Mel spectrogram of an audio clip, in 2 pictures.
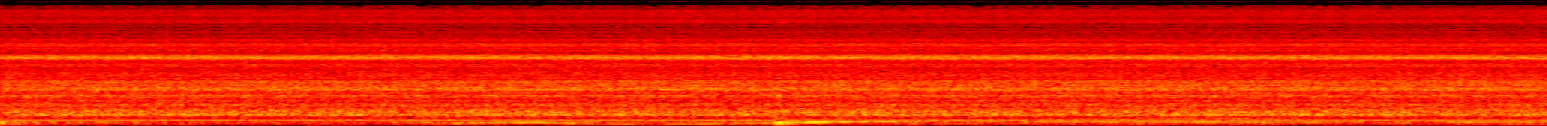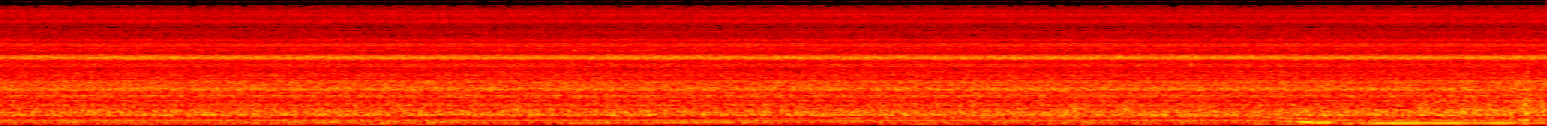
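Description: Zanussi front-loading washing machine running at the end of its main wash, just before the first rinse: a steady mechanical hum with a constant high whine and a couple of low rumbles from the drum. Steady rain noise runs underneath.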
